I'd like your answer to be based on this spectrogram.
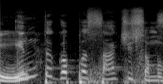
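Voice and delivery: loud, slow, drawn-out scripture call; proclaimed verse. Real, not acted. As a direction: raise the pitch and stretch each word out. Echoes the reader's verse.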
